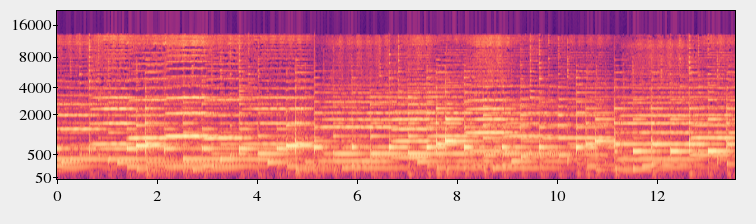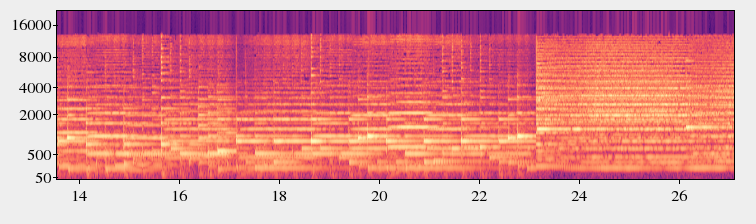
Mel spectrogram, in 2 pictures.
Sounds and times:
Music: 0.0s - 27.1s.

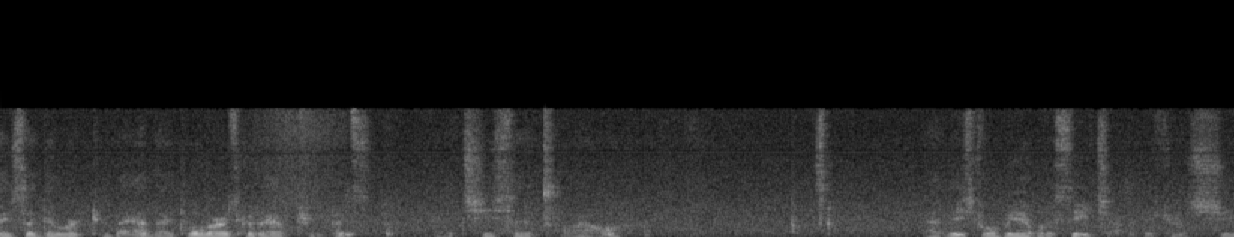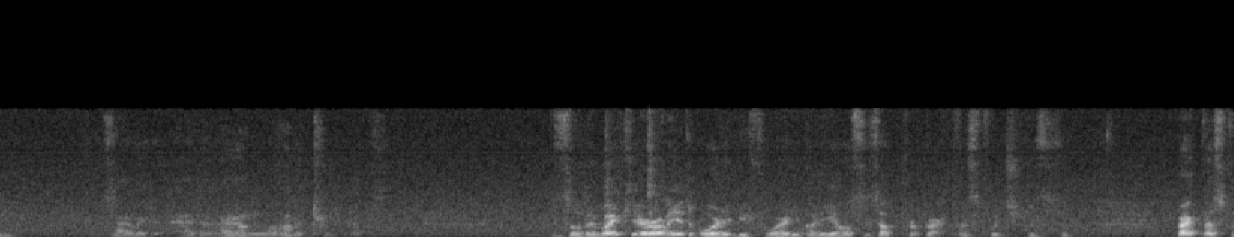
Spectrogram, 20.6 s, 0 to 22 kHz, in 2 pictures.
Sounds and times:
Speech: 0.0s - 5.3s, 7.7s - 13.6s, 14.9s - 19.3s, 20.1s - 20.5s
Pink noise: 0.0s - 20.5s.

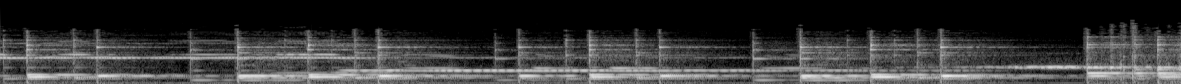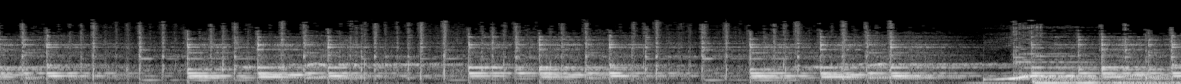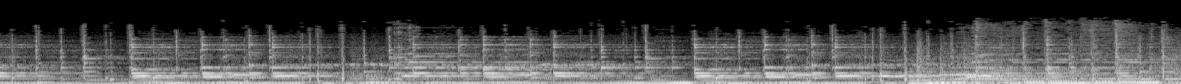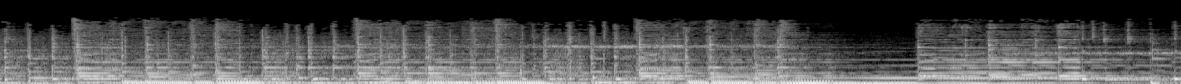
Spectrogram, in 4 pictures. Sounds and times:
Music: 0.0s - 47.2s.

